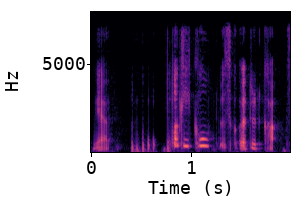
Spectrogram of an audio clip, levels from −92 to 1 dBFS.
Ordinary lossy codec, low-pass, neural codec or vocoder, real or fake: none; 7.2 kHz; codec, 24 kHz, 0.9 kbps, WavTokenizer, small release; fake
